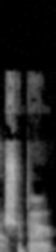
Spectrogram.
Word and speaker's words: Chabert: kept very true to Lacey, I can never pronounce her last name. Yeah, but, you know, Chabert? Yeah. Chabert.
